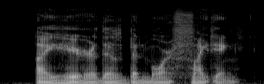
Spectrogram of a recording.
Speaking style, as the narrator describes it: Kathajan rumbled in deep underwater Anglic

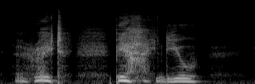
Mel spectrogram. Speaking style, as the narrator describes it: he panted

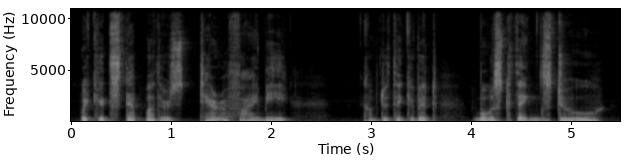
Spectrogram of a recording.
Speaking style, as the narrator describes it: added sadly

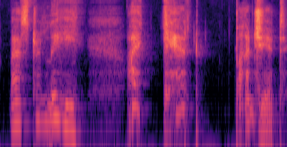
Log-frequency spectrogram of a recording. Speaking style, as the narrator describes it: panted

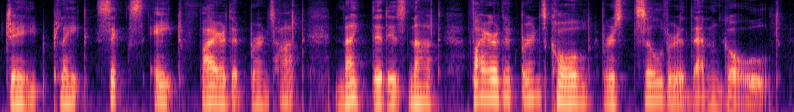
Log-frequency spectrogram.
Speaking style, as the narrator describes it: The giggles and laughter grew louder, and they chanted happily over and over

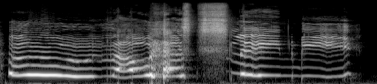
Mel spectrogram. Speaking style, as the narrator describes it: Fainting maid reeled and screeched

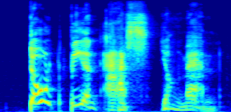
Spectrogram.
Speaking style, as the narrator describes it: Master Lee said angrily

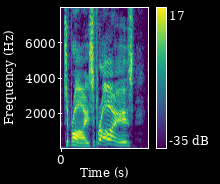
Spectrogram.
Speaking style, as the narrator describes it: the first pirates came ramping in, yelling

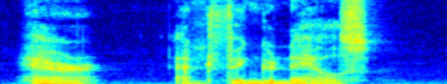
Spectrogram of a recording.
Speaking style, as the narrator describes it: he whispered back

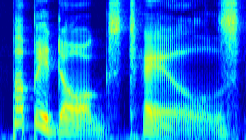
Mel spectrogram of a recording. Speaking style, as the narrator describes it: laughed Sheba

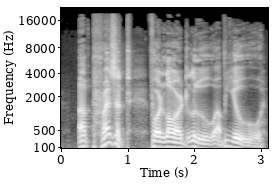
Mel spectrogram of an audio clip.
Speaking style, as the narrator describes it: he yelled

